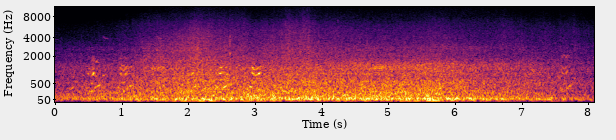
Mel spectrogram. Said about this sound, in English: We leave you this week on a secluded beach along the central California coast. mesmerizing sounds of the Pacific at Big Sur. If you listen closely, you'll hear some barking sea lions as well.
